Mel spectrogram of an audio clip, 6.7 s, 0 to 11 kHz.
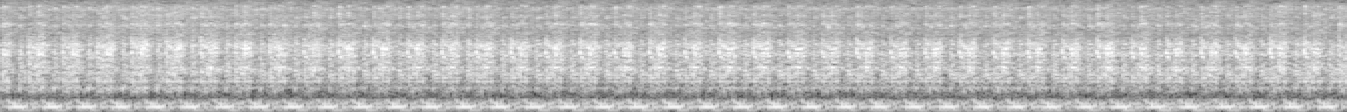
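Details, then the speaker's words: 6.0 Powerstroke diesel running on only about 30 V from the FICM injector module, with injector drivers possibly bad. Heavy, lumpy idle with a steady lope about one and a half times a second as cylinders drop out; low FICM voltage causes the rough running. "And we don't have the voltage to run this properly. And we may also have some bad drivers."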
